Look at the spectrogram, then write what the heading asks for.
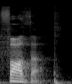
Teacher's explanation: Father ends in a simple schwa vowel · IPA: /ˈFɑː.ðə/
